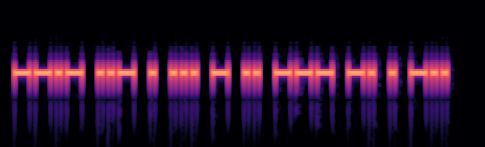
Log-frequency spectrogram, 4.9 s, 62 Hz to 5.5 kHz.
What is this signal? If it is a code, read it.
Morse code, heard as a keyed tone, about 23 wpm, 600 Hz. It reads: QUESTIONED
